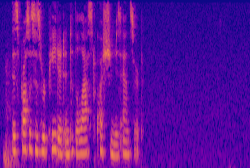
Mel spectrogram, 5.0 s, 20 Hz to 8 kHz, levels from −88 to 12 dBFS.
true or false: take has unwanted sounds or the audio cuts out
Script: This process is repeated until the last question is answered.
false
